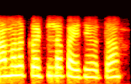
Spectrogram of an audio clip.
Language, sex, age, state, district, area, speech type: Marathi, female, 18-30, Maharashtra, Ratnagiri, urban, conversation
